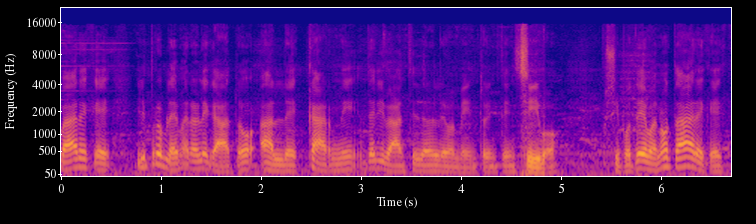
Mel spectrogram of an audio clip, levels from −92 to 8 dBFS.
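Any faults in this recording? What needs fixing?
At 4.60 s the whole signal, background noise included, steps up abruptly by about 12 dB, holds at that raised level, and drops back at 4.83 s. The change arrives between one sample and the next rather than over any audible fade. This is a sudden gain jump, likely caused by a digital gain setting or bit shift applied instantly without a ramp, so everything in the path is scaled at once.

To prevent it, apply gain changes through a short smoothing ramp instead of switching the multiplier in a single step.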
